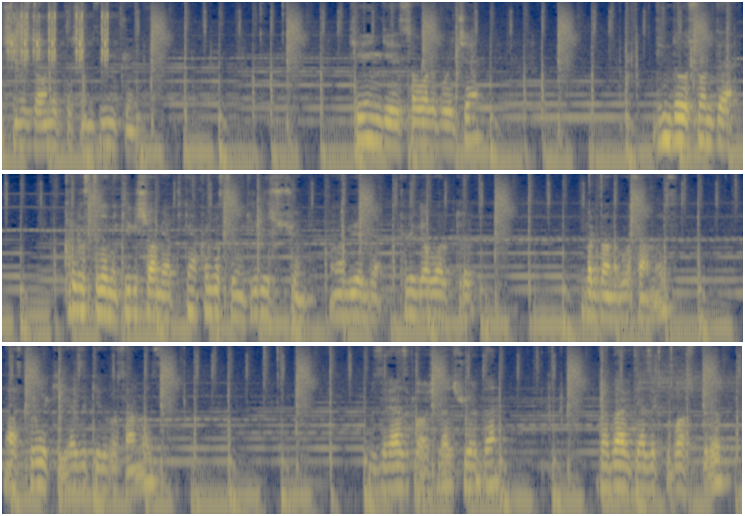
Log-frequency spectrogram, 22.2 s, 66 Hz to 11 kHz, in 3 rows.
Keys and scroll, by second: 0.0-0.8 typing.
